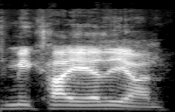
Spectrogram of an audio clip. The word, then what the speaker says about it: McCallion: Well, the Armenian pronunciation is Mikhaelion. Like Michael, Mikhail. That's not how you taught me. Okay. Yeah, Mikhaelion. But yeah, Mikhaelion's the English version, so it works.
